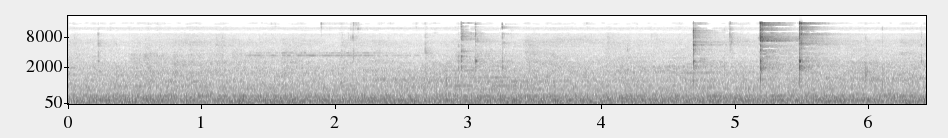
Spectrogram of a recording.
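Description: Metal spoon scraping and clinking against a small ceramic bowl as chopped leaves are scooped out: a few light clinks about halfway through and two sharper ones about a second before the end, over a steady low room hum.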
